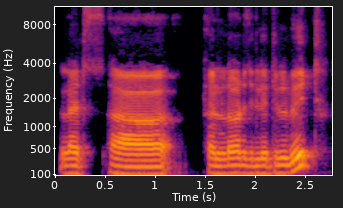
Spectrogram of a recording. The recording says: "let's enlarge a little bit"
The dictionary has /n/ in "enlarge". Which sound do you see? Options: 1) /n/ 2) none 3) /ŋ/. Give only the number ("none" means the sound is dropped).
2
